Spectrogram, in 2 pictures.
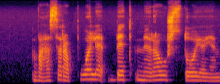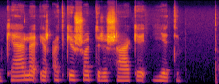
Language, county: Lithuanian, Šiauliai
